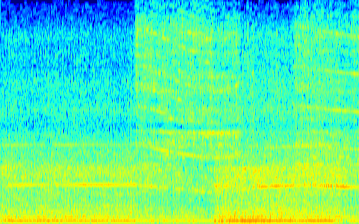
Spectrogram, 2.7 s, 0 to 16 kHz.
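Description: A table saw cuts 6 mm plywood for a kitchen paper holder, a steady close whine with a hum beneath it that rises into a brief louder rasp as the blade bites, with no talking.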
